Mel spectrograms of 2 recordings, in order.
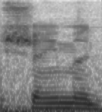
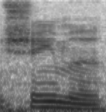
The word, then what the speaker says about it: Schama: talks about in here, Simon Schama, or Shama. Now that I'm thinking about it, like, I think Simon Schama is how you pronounce it.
